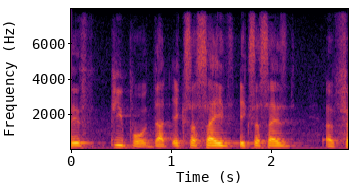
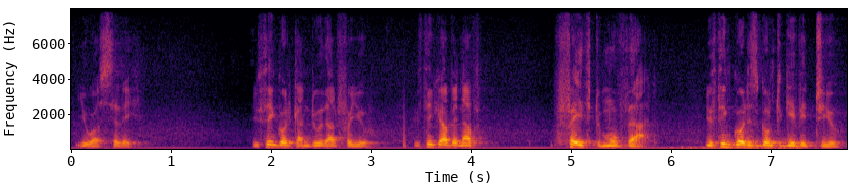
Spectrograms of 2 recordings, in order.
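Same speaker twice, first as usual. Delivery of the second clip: scornful inner voice; 4 semitones lower, 6 dB quieter than usual. Pretend. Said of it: "then you sit back and say".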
